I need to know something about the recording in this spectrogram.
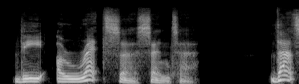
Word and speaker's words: Areta: got a rather strange name it's called the areta center that's spelled a r e TS a okay they've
